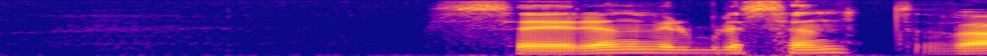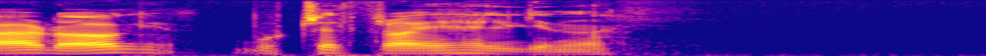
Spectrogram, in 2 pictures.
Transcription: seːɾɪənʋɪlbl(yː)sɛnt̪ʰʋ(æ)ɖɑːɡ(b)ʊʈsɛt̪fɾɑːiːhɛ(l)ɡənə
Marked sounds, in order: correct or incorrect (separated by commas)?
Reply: incorrect, incorrect, correct, correct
